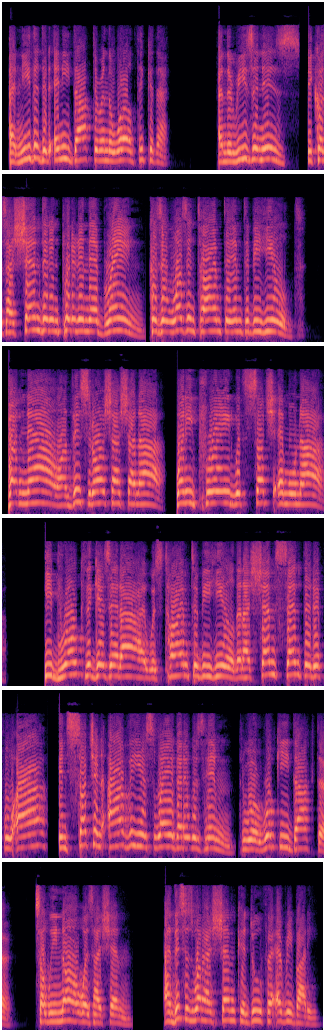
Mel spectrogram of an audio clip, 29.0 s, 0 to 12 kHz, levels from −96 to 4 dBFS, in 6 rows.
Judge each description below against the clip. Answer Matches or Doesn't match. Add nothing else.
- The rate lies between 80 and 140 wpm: Doesn't match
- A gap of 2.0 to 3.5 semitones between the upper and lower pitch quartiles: Matches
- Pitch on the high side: Matches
